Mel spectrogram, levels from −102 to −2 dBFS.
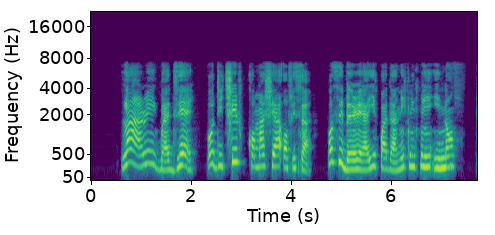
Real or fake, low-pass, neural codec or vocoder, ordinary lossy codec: fake; 7.2 kHz; codec, 16 kHz, 8 kbps, FreqCodec, larger model; none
